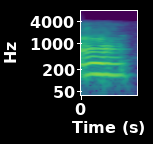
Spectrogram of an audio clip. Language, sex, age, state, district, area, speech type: Assamese, female, 60+, Assam, Udalguri, rural, conversation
